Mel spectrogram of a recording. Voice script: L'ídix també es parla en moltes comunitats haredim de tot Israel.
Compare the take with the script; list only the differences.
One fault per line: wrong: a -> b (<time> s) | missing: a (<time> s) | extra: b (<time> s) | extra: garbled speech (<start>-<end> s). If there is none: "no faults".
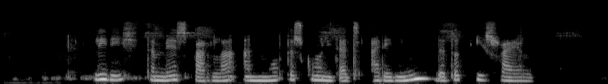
no faults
